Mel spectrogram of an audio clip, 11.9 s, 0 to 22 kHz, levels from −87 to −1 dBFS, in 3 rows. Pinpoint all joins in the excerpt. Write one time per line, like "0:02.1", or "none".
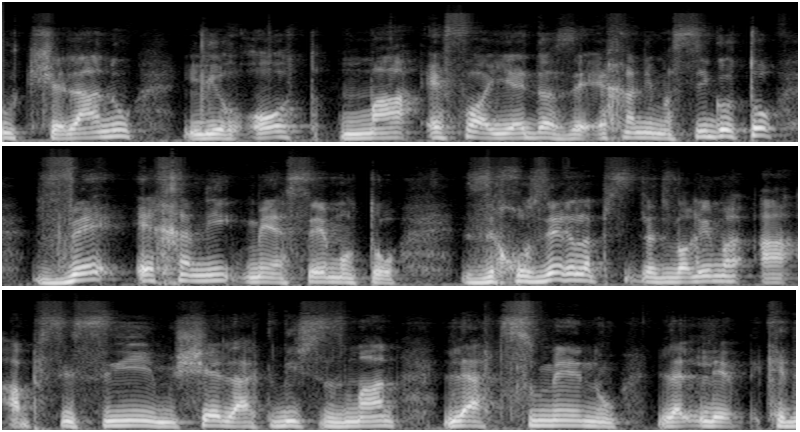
none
